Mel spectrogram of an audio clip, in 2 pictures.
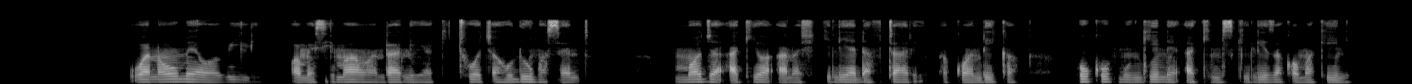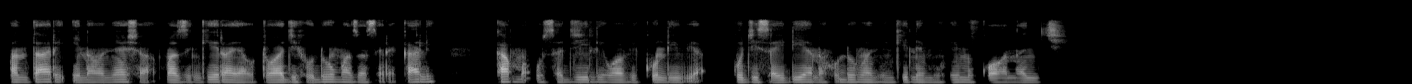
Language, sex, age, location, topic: Swahili, male, 18-24, Wajir, government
